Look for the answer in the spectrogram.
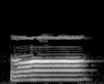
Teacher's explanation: Now this is heavy sound, تَا، back of the tongue goes up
